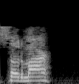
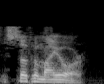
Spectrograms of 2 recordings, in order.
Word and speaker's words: Sotomayor: But around here, we pronounce it Sotomayor. – Yeah. – Sotomayor. But it is Sotomayor.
